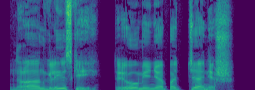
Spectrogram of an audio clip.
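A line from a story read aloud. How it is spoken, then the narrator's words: Stern, threatening man. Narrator (Russian): грозно ожег сына взглядом мужчина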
